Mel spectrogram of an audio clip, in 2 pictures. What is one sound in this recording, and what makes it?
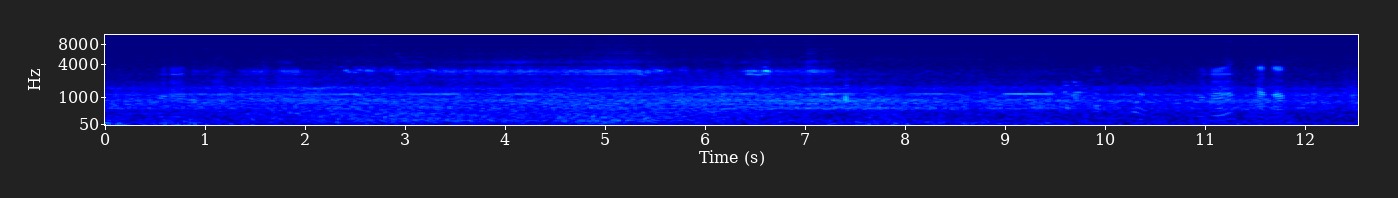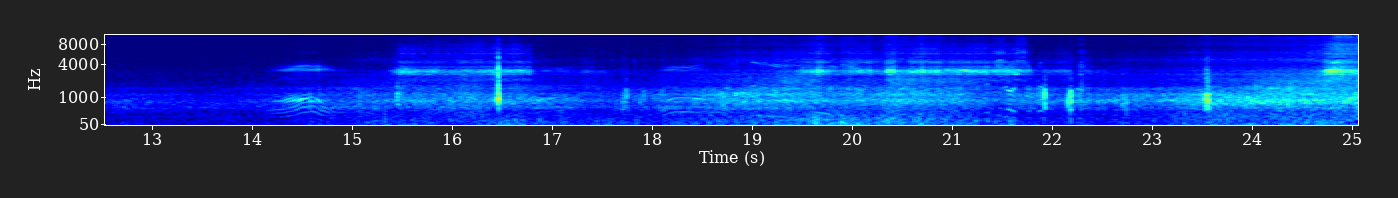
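Wind rushes past in flight under a paraglider, gusting stronger toward the end.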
